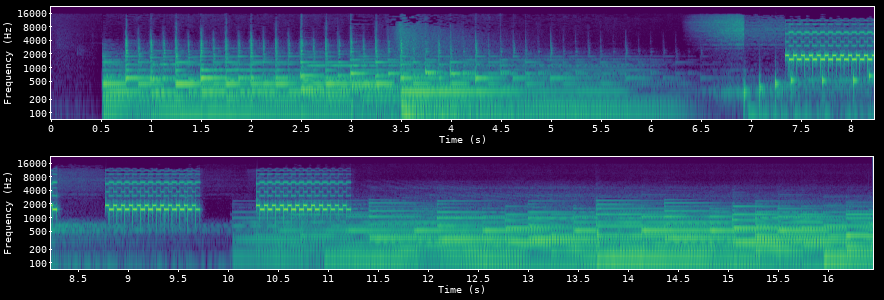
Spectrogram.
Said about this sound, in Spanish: estaba yo trabajando cuando recibo la llamada y pues me quedé sin habla. Sonó el teléfono, contesté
